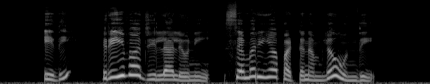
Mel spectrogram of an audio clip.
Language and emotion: Telugu, neutral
